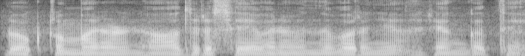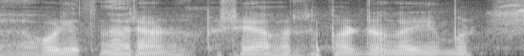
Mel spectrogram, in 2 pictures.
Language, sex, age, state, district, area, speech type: Malayalam, male, 30-45, Kerala, Idukki, rural, spontaneous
